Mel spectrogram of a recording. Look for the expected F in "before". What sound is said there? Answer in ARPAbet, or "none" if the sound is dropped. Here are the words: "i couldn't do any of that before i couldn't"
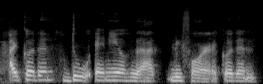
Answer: F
